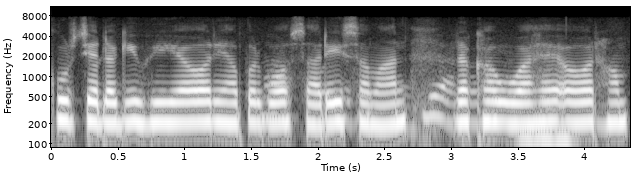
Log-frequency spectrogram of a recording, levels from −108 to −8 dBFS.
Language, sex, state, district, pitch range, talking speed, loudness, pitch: Hindi, female, Himachal Pradesh, Shimla, 205-210 Hz, 205 wpm, -13 LUFS, 205 Hz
